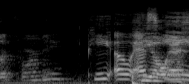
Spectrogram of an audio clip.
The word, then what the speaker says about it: Pose: POSE, you know, like strike the pose. Oh, I thought you were saying like pose, like POES, like Pose Tavern.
